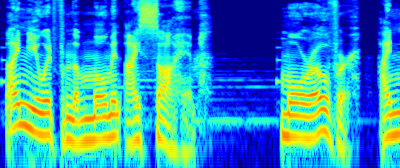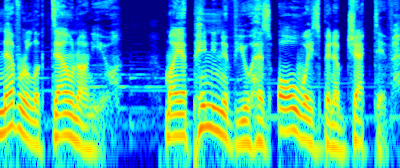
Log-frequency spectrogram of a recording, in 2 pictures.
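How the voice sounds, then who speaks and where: An actor playing a rational, blunt young scholar in a video game, speaking in a measured, detached, matter-of-fact way. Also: male voice, medium pitch, very animated, faint music behind, lightly acted. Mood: cool, blunt. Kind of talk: English video game voice acting.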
